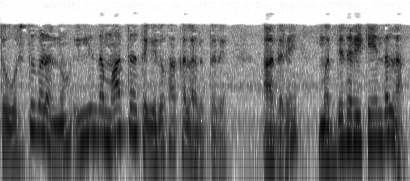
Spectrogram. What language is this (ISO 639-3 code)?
kan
